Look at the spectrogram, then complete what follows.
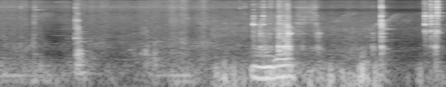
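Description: Sharp metal clicks and clanks of hand tools and a car jack on the front suspension, with a quick run of clicks near the end. A brief loud voice sound comes about two and a half seconds in.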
